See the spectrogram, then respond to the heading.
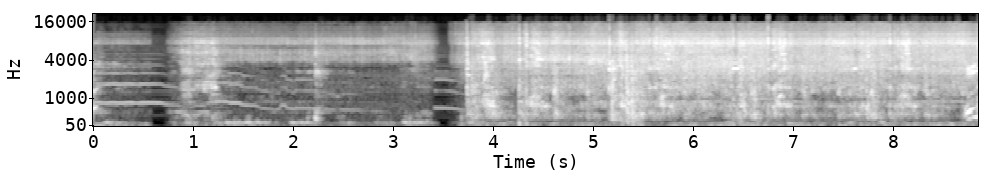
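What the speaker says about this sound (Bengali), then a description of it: "এরকমভাবে হালকা আঁচে নাড়াচাড়া করে বেগুনটাকে কিন্তু ভেজে নিতে হবে খুব ভালো করে" Eggplant and neem leaves fry and are stirred in a pan over low heat, with a steady broadband sizzle rising after a brief lull and spatula scrapes and clinks scattered through it, close and fairly loud.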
